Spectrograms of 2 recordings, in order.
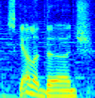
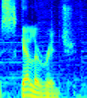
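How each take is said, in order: First: The name ends with a 'dirge' sound. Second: The name ends with a 'ridge' sound. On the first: The speaker calls it right. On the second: The speaker calls it wrong.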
